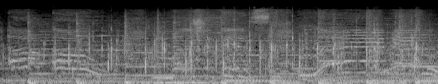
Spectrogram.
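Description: Background music with a steady bass beat and a gliding melody line.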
